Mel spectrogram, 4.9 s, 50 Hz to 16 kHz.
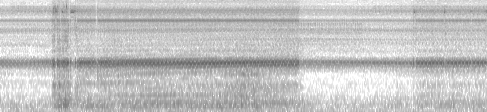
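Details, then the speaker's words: Toshiba SD-P1900 portable DVD player after repairing the No Valid Disc error by cleaning sticky factory grease and re-oiling the laser assembly: thin steady high whine with short whirring bursts as the pickup seeks and disc spins up, loading the menu normally. "yep there you go it's picking up the menu now"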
